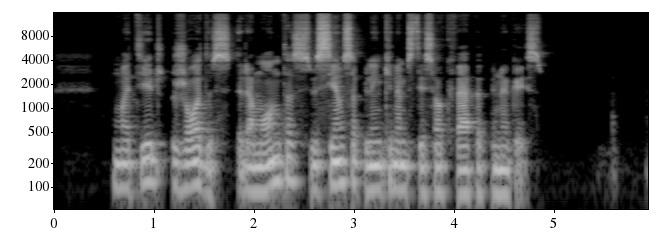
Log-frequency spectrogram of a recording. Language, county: Lithuanian, Tauragė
